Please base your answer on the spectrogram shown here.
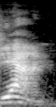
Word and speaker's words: Jan: to always call him Jam so we're probably four years right and then it came out but his name is actually pronounced Yan like why a n and I just couldn't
